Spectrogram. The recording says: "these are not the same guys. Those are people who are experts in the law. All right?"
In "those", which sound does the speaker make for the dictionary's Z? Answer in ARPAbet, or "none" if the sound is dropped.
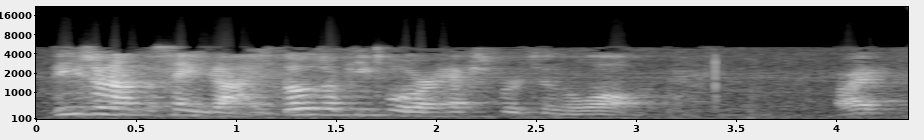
Z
